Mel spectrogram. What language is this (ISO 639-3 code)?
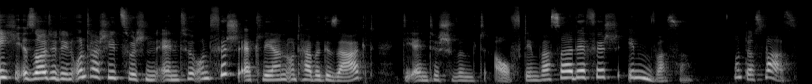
deu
